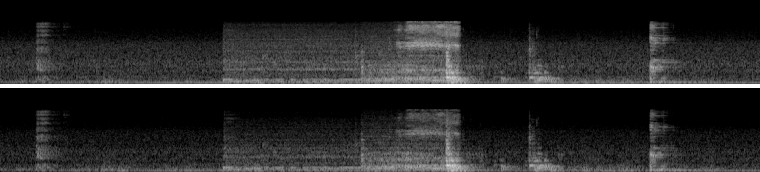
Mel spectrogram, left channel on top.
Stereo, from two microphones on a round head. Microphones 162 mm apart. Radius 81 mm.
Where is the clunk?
40° left (ahead or behind).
